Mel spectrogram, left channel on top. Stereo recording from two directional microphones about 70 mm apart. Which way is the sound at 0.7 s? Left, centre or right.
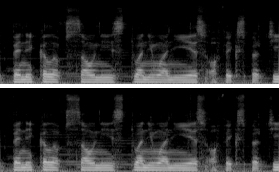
Centre.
